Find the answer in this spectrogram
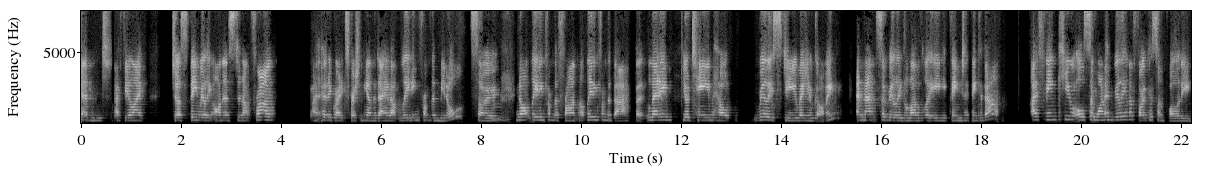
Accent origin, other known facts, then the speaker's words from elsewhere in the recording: Australia; moved away as an adult; also born or lived in Singapore; I'm an Australian mum of three, and I now live in Australia, but I have spent 11 years of my life living as an expat in Singapore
